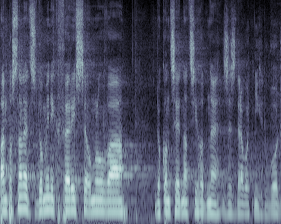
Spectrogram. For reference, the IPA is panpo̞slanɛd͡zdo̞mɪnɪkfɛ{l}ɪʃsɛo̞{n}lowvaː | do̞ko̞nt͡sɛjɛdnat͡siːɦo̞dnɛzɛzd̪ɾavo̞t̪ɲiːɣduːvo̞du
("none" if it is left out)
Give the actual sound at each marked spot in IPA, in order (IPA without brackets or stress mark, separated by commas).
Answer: ɾ, m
